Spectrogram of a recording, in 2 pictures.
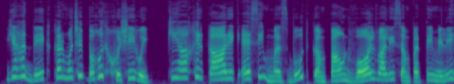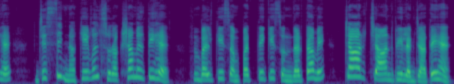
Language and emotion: Hindi, happy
